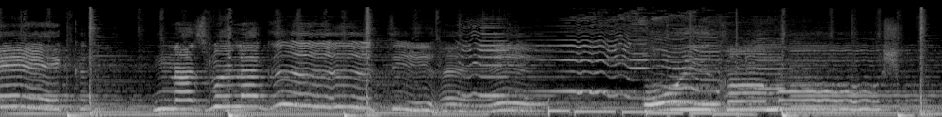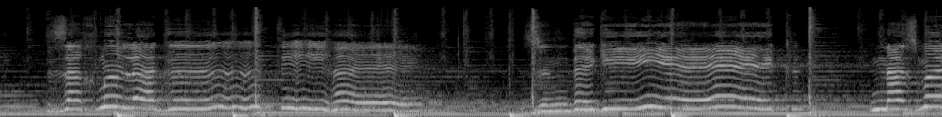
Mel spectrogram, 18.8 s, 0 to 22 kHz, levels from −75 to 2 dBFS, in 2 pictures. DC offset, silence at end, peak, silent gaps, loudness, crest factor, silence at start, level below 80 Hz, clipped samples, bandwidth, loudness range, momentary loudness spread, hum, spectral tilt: under 0.1%; 0 s; -6 dBFS; none; -23 LUFS; 16 dB; 0 s; -32 dBFS; under 0.1%; 16.5 kHz; 2 LU; 7 LU; none; -5.5 dB/octave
